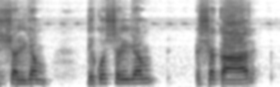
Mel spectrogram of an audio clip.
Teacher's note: हमारा जो जीभ है वो ऊपर जा रही है ये ऊपर ऊपर वाले दांत के ऊपर वाले हिस्से को टच कर रही है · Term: शलजम वाले श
